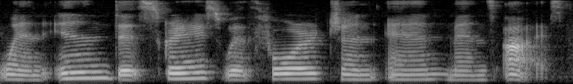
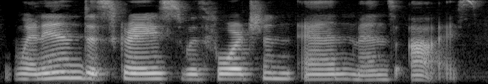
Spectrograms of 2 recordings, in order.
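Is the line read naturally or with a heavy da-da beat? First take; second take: heavy beat; naturally. First: Every second syllable is hit with heavy stress. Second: The line is read with natural speech rhythm. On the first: "The ten syllables in the meter of da-da" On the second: "line one follows that rhythm perfectly"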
